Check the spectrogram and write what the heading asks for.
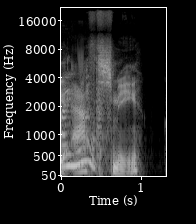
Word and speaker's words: AFSCME: I say AFSCME. – Yeah, I'd say AFSCME. – Kind of like acne. – Yeah. So I do pronounce the C as a hard C. So AFSCME.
